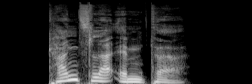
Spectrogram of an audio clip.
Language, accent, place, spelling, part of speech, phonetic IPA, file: German, Germany, Berlin, Kanzlerämter, noun, [ˈkant͡slɐˌʔɛmtɐ], De-Kanzlerämter.ogg
- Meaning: nominative/accusative/genitive plural of Kanzleramt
